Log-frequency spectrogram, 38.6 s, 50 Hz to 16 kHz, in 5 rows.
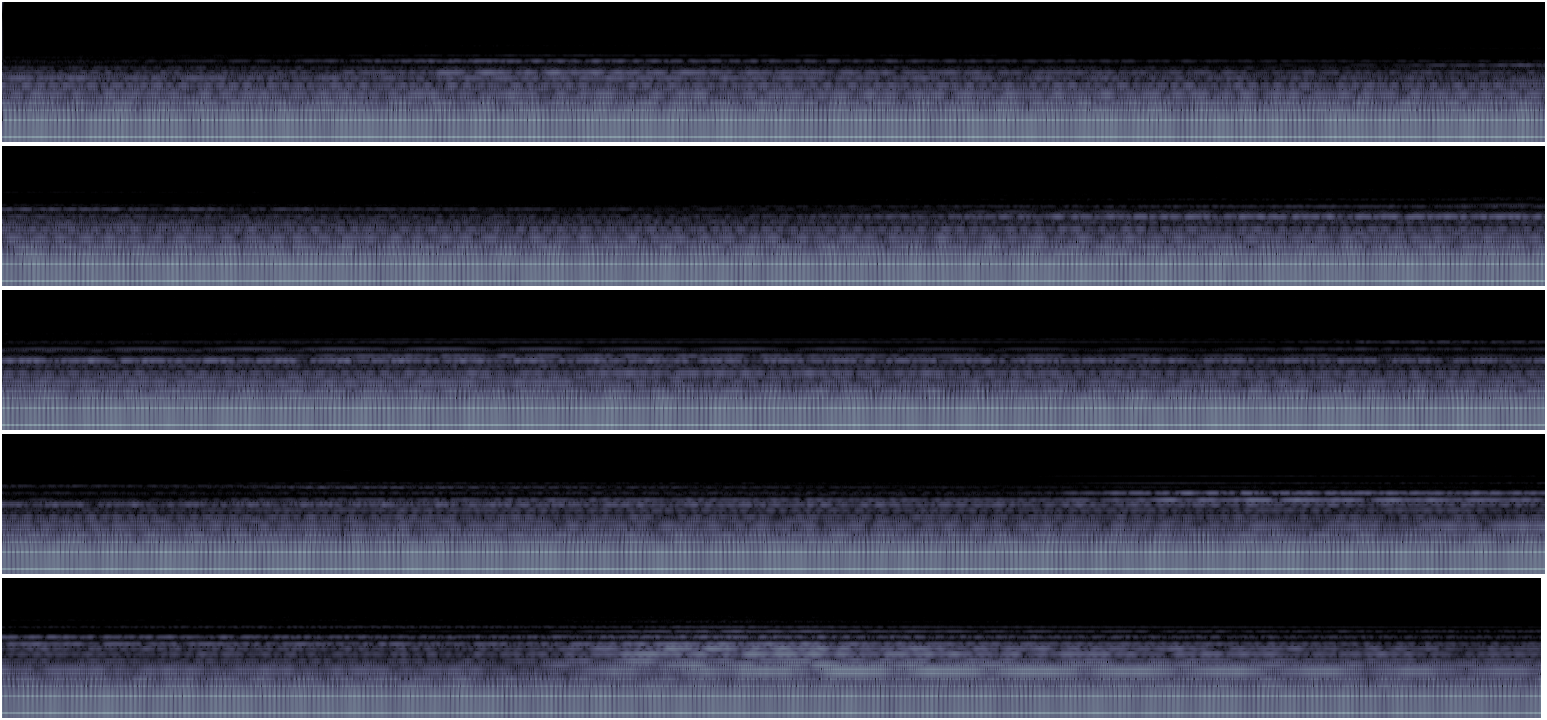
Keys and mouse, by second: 0.6-1.4 drag, 1.7 click, 2.6 ctrl+c, 3.0 Escape, 6.1-7.0 drag, 7.1-8.5 drag, 10.6-11.5 drag, 11.8-13.1 drag, 13.4-13.9 drag, 15.6 click, 16.3 click, 17.6-18.1 typing, 18.3 Return, 19.5 click, 20.5 Delete, 21.5 click, 22.0 click, 22.3 click, 22.4-23.6 typing, 24.7 click, 28.8 ctrl+v, 28.9-29.6 typing, 30.2 ctrl+alt+click, 33.3-33.9 drag, 35.5 click, 36.3-37.1 ctrl+alt+drag, 37.6-38.5 alt+drag.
